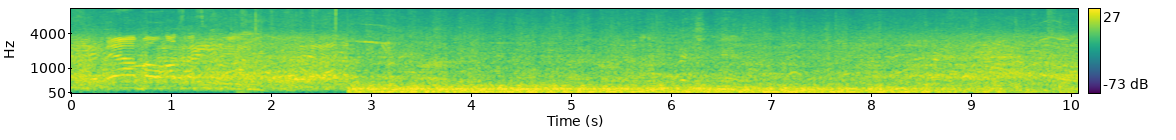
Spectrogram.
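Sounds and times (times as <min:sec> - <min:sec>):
stadium crowd noise: 0:00.0 - 0:10.0
low rumble: 0:02.8 - 0:10.0.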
